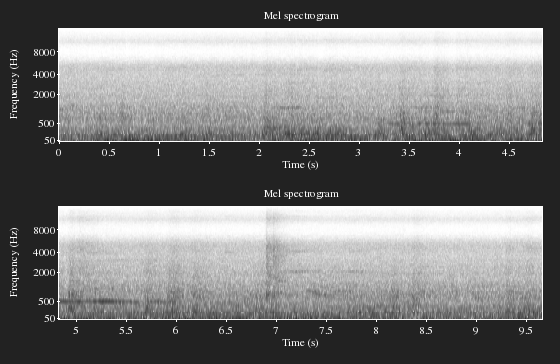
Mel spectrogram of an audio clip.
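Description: Inside a moving Meitetsu electric commuter train: the steady low rumble of the wheels and running gear, with a faint steady tone coming and going a few seconds in and one sharp click about seven seconds in.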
